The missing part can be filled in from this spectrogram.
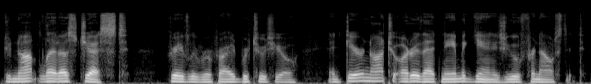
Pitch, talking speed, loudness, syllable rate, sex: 125 Hz, 215 wpm, -17 LUFS, 5.8 syllables/s, male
